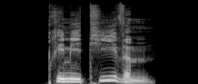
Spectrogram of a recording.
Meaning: strong dative masculine/neuter singular of primitiv
- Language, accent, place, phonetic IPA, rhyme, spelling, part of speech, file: German, Germany, Berlin, [pʁimiˈtiːvm̩], -iːvm̩, primitivem, adjective, De-primitivem.ogg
